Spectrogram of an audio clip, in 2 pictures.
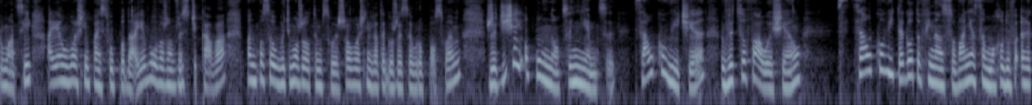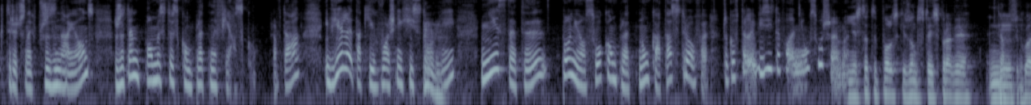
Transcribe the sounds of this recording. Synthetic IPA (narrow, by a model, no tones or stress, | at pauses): fɔɾmat̪sʲjiʔajajɛ̃w̃vwaɕɲɛpãj̃st̪fupɔd̪a̰jɛbɔuvaʐamʐɛjɛst̪̚t͡ɕɛ̥kavapanpɔsɛwbɘt͡ɕmɔʐɛɔt̪ɘmswɘʂawvwaɕɲɛd̪lat̪ɛɡɔʐɛjɛsɛwɾɔpɔ̰swɛmʐɛd͡ʑiɕajʔɔpuwnɔt̪sɘɲɛmt̪sɘ̰ | t̪sawkɔvʲit͡ɕɛvɘt̪sɔfawɘɕɛ | st̪sawkɔvʲit̪ɛɡɔd̪ɔfʲinansɔvaɲasamɔxɔd̪ufɛlɛkt̪ɾɘt͡ʂnɘxpʂɘznajɔnt̪sʐɛt̪ɛnpɔmɘst̪ɔjɛst̪kɔmplɛt̪nɛfʲjaskɔ̥pɾavd̪aʔivʲjɛlɛt̪akʲiɣvwaɕɲɛxʲist̪ɔɾjjiɲɛst̪ɛt̪ɘpɔɲɔswɔkɔmplɛt̪nɔ̃w̃kat̪ast̪ɾɔfɛ̰t͡ʂɛɡɔft̪ɛlɛvʲizjit̪ɛfawɛ̰nɲɛuswɘʂɘ̰mʔɘ̰ɲɛst̪ɛt̪ɘpɔlskʲiʐɔnt̪ft̪ɛjspɾavʲɛ | naʂɘkwa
